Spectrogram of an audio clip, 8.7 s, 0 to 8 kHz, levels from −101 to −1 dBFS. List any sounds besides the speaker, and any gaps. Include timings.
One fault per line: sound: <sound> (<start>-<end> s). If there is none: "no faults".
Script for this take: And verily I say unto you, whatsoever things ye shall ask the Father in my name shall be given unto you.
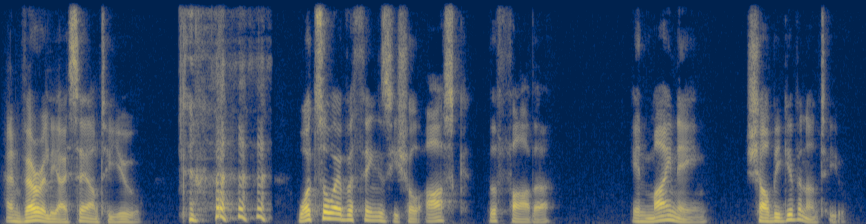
sound: laugh (1.8-2.7 s)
